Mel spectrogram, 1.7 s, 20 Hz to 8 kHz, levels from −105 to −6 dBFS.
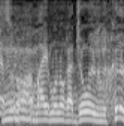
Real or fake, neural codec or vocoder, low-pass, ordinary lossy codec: fake; codec, 16 kHz, 16 kbps, FunCodec, trained on LibriTTS, 50 frames a second; none; none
